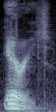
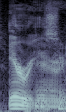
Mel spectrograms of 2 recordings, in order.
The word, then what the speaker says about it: ARES: ARES is pronounced? – Aries. – Aries. – Right.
